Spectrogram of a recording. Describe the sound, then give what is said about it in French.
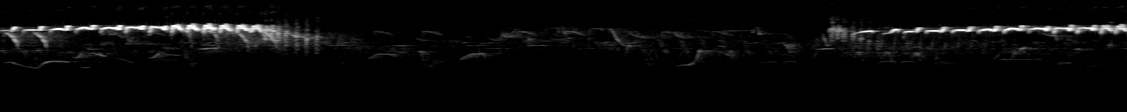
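Goldcrests, tiny birds, sing in a very high, thin, rapid trill. Two bursts of song open and close the passage, with softer, scattered high calls between them. “et sûrement quelques roitelets.”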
